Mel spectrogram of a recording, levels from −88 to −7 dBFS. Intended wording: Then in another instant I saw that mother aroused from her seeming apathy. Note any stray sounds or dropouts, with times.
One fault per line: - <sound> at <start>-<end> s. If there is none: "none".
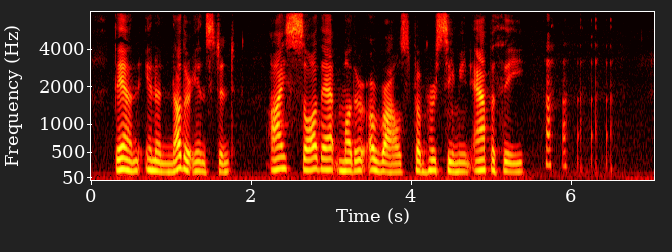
- laugh at 5.7-6.5 s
